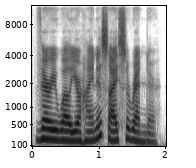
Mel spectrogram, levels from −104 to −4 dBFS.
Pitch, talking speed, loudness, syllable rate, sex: 180 Hz, 180 wpm, -15 LUFS, 5.4 syllables/s, female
